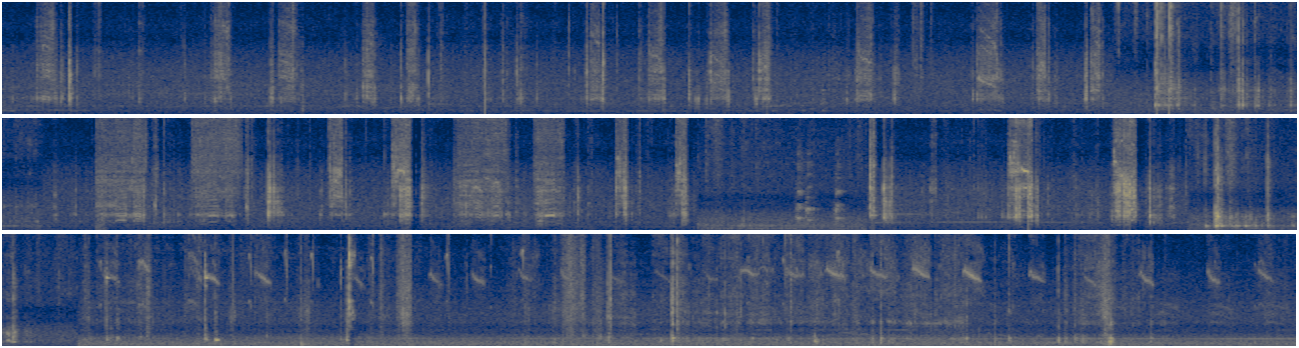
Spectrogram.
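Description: Quick, irregular clicks and knocks of small metal hinges, screws and wooden parts being handled and fitted on a workbench. About two-thirds of the way in the background switches to a steady outdoor hiss, with faint high chirps and a few more knocks as the wooden table is handled.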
